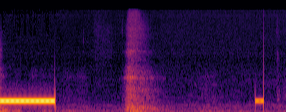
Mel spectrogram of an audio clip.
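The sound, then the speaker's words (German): A steady telephone dial tone hums for about a second while a call is being retried, then cuts off; after a pause comes a breathy exhale, and later a short burst of the same tone returns briefly. “Wir hören wieder ein Amt.”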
